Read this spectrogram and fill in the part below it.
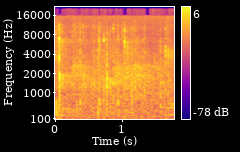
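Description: A crowd at a Meru factory visit by a Cabinet Secretary gives dense, sustained applause that fills the short stretch evenly, with no speech over it.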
